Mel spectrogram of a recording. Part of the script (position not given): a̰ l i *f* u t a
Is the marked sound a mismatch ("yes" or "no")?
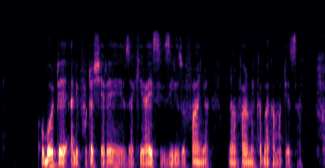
no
